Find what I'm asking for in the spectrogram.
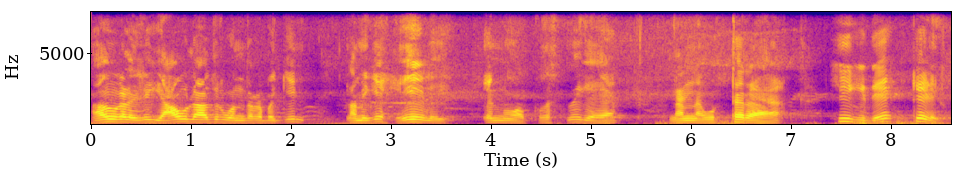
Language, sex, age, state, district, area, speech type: Kannada, male, 60+, Karnataka, Vijayanagara, rural, spontaneous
